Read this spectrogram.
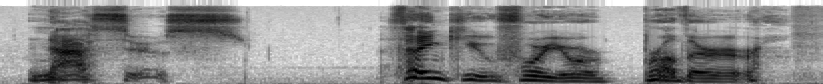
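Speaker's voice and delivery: put-on slow, gravelly, echoing voice. Quoting a game character's line to his brother, imitating an echoey gravelly voice. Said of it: "It's echoey. It's gravelly".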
